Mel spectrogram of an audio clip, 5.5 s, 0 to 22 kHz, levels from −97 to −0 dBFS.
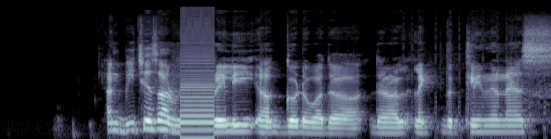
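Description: From 1.80 s to 2.14 s the speech gives way to a system hang loop. The driver or host stalled while the audio hardware kept replaying the same 5.33 ms segment of its ring buffer, which fits a 256-sample buffer. Repeating that short slice about 63 times at 188 Hz produces a steady, flat buzz at that pitch in place of the speech. Little or no audio is lost once playback resumes, so the speech picks up where it left off.

From 4.02 s to the end of the clip, GSM signalling bursts appear. A nearby 2G handset was signalling rather than carrying a call, sending short clusters of radio bursts. The audio circuitry rectified them into a galloping dit-dit-dit pattern of brief 217 Hz buzzes. They sit roughly 30 dB below the speech, so they form a faint rhythmic chatter underneath it.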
